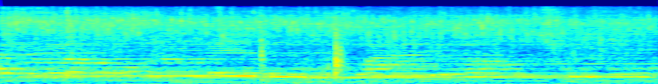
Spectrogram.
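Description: A scramble of goat cheese and chicken sizzles steadily in a pan on a propane grill outdoors, a close, even frying hiss with a few brief scrapes and pops.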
